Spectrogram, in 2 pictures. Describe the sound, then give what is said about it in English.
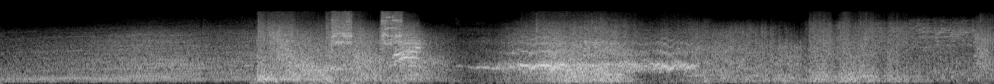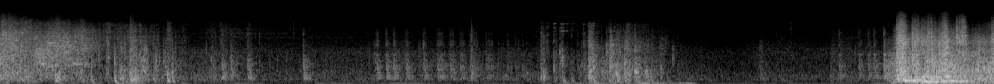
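Tyres screech in a long, loud skid, followed by heavy crunching impacts and scraping debris as a car goes over an edge and tumbles, then a final loud crash near the end. No one speaks. “Oh, you mean the kicking the car over the edge?”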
